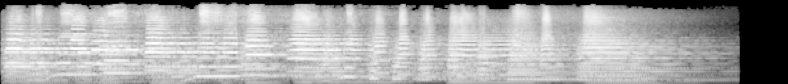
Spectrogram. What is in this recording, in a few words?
Waltz horn ending; Brass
